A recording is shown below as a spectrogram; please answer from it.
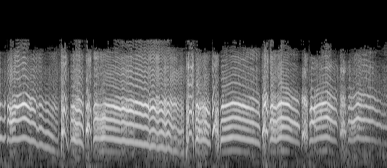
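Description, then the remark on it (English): A person imitates a bawling baby as a sound effect, crying into a microphone in a studio: a loud, continuous wailing cry with quavering pitch and short catches of breath between drawn-out sobs, with no other sounds around it. “Well, a baby cry is made by one of two ways. Either by having an expert crier weep into the mic and flood the studio with tears, like this.”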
